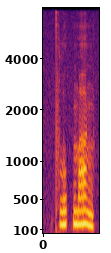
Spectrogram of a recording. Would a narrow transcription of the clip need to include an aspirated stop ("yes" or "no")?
yes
